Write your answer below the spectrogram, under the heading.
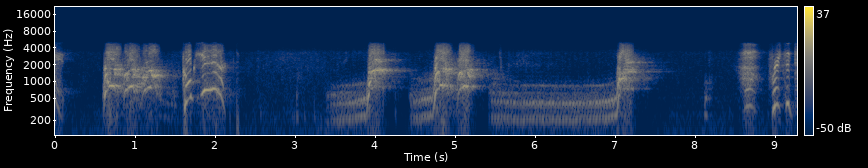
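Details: Yorkshire Terrier barking at a dog on TV while a person urges it on: clusters of sharp barks broken by long, low, steady growl-whines, with speech woven throughout.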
